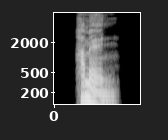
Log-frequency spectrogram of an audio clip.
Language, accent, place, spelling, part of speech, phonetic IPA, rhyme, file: German, Germany, Berlin, Hammeln, noun, [ˈhaml̩n], -aml̩n, De-Hammeln.ogg
- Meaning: dative plural of Hammel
